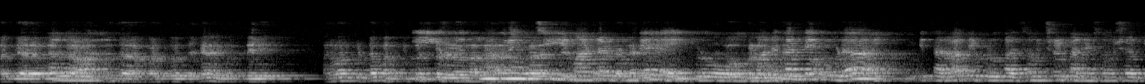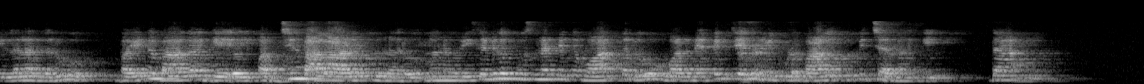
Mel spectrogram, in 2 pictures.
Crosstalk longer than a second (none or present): present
